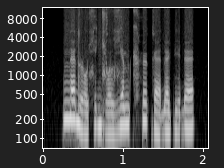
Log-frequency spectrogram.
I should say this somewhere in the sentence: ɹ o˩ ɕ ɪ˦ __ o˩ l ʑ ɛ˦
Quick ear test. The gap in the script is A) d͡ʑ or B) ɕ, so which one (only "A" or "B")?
A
